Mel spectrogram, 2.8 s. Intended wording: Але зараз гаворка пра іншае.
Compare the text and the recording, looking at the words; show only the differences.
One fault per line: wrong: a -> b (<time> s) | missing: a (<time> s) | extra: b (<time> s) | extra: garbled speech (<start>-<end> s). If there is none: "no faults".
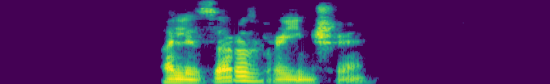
missing: гаворка (1.3 s)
